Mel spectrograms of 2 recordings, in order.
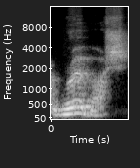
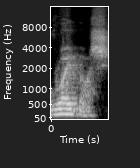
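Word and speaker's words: rooibos: high polyphenol content um such as there's a robosh tea or roy bosch tea which is an african red bush tea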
